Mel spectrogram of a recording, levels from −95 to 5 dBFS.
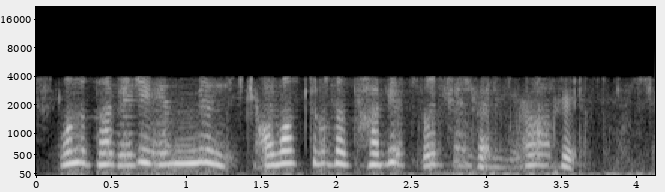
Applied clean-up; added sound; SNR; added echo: neural separator model SepFormer WHAMR!.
